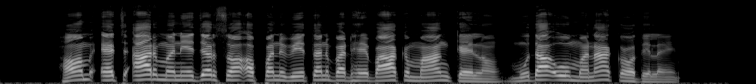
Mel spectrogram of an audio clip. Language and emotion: Maithili, sad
